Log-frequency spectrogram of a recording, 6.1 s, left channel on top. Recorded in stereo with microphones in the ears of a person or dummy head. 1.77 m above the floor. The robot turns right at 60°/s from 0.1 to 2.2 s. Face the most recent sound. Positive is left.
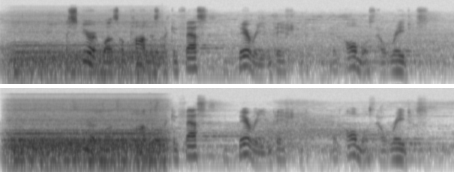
turn(degrees=165)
